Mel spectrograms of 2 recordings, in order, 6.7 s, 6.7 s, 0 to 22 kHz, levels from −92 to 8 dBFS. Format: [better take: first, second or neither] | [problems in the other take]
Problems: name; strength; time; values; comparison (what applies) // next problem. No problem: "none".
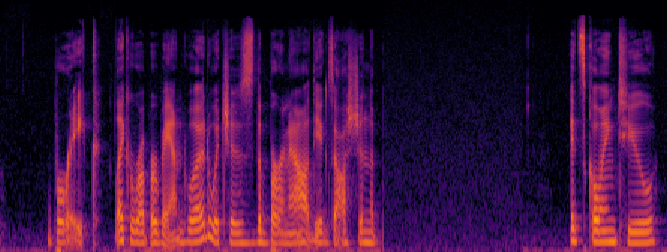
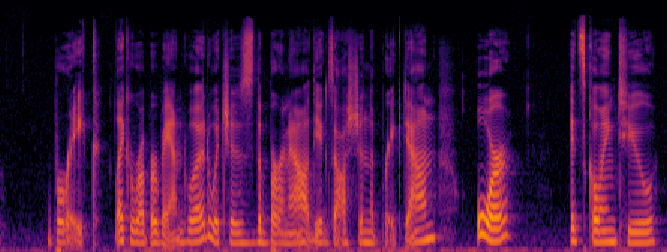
second | audio cutting out; at 4 s for 1.5 s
